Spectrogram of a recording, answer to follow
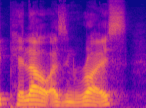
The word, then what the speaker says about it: pilau: So people will actually say pilof, but it's pilau.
